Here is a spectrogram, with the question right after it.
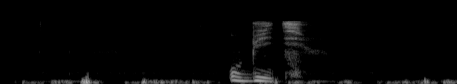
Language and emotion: Russian, angry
